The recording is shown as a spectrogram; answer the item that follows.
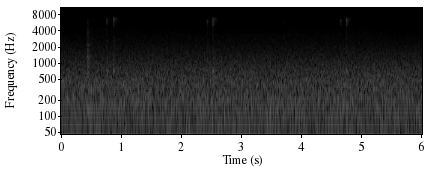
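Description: Faint computer mouse clicks: three short paired clicks about two seconds apart, over a steady low hiss.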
